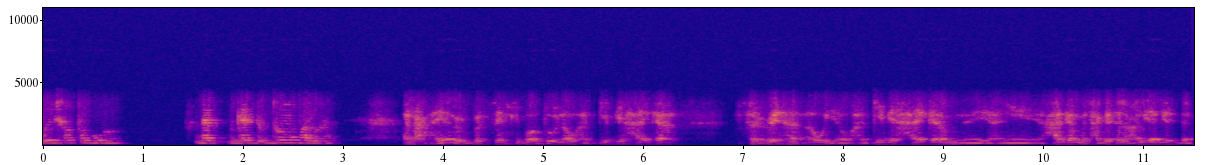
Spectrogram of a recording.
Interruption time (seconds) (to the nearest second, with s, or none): none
